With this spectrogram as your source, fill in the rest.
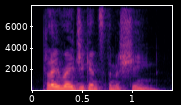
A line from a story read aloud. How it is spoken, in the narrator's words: barked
